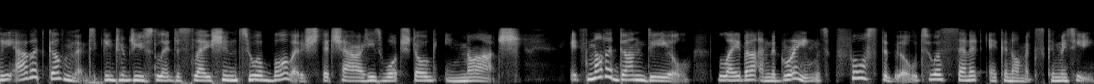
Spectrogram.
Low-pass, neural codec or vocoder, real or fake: 5.4 kHz; codec, 16 kHz, 1 kbps, FreqCodec, larger model; fake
